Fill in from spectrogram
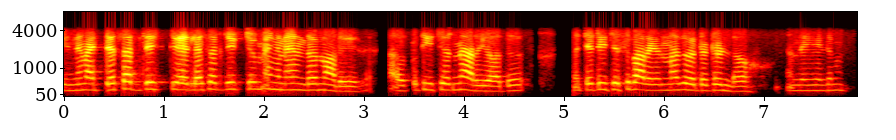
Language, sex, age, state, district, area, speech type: Malayalam, female, 30-45, Kerala, Malappuram, rural, conversation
